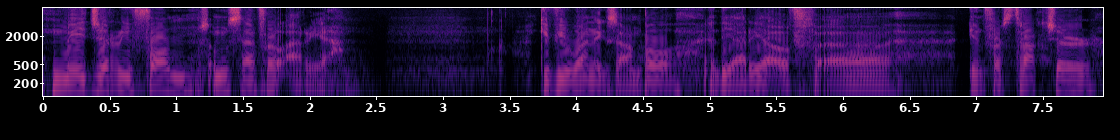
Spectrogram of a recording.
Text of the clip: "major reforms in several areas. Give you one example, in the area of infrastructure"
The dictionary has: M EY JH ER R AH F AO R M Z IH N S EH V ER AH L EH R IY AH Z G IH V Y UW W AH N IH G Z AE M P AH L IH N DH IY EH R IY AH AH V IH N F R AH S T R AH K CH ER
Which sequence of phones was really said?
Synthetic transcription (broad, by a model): M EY JH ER R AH F AO R M S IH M S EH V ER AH L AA R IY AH G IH F Y UW W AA N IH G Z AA M P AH L IH N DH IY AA R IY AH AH F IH N F R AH S T R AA K CH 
